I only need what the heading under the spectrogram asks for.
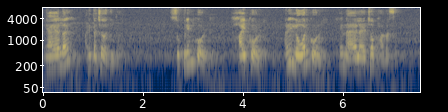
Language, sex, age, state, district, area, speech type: Goan Konkani, male, 18-30, Goa, Salcete, urban, spontaneous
